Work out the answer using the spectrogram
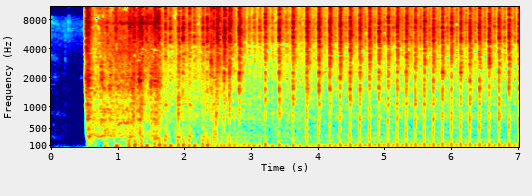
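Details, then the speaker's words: Kohler single with Honda carburetor on meth-level jet kit, revved to upper 2000+ rpm: cranks, catches and thumps lumpily with pitch-black smoke; running far too rich. "foreign well that pitch black smoke tells me that she is running way too rich so meth level kit was too much it was idling a little bit better"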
